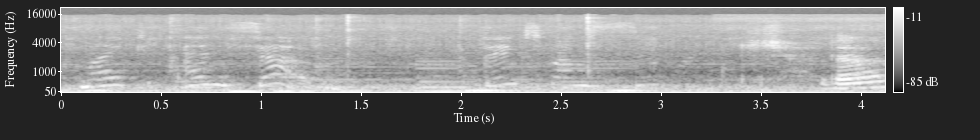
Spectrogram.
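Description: Speech-like voices over background music with a low, pulsing bass, played back from a video.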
